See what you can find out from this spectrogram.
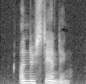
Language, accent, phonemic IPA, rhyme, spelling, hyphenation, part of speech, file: English, US, /ˌʌndɚˈstændɪŋ/, -ændɪŋ, understanding, un‧der‧stand‧ing, noun / adjective / verb, En-us-understanding.ogg
- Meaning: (noun) 1. The act of one that understands or comprehends; the mental process of discernment of meaning 2. Reason or intelligence; ability to grasp the full meaning of knowledge; ability to infer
